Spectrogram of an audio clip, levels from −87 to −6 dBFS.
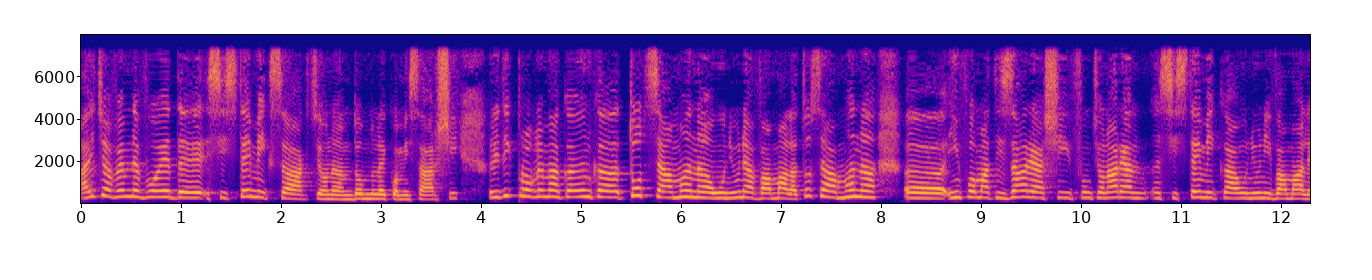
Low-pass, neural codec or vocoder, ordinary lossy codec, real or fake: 7.2 kHz; codec, 16 kHz in and 24 kHz out, 1 kbps, XY-Tokenizer; none; fake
